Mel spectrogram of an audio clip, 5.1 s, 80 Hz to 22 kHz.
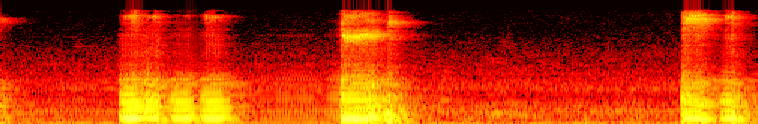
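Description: PA amplifier speaker giving short bursts of a steady, buzzy pitched tone, three times, each under a second with a crackle at its start, cutting in and out. The bursts come while the dead channel 1 is being traced.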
